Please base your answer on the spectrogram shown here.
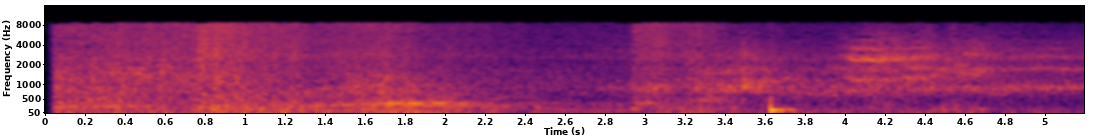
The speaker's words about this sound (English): Well, that's the sound of some wild video, if you saw it over the weekend on social media, where one car was T-boning another in the middle of the street.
